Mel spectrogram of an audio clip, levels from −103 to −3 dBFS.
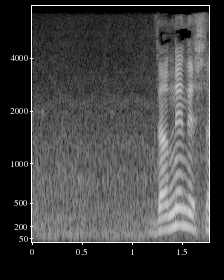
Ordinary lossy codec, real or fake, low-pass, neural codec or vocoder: MP3, 48 kbps; fake; 7.2 kHz; codec, 16 kHz, 16 kbps, FunCodec, trained on Chinese and English, 50 frames a second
